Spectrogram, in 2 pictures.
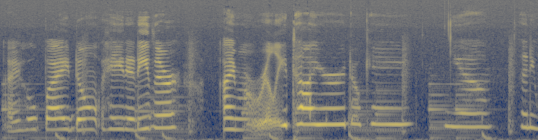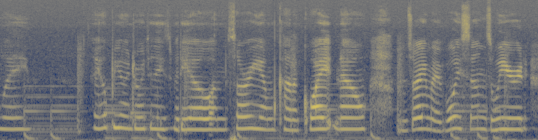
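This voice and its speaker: A tired young woman with a high, slightly raspy voice records a casual voiceover for a speedpaint on her art channel, speaking flatly and unhurriedly. She rambles, apologizes and puts herself down, while loud background music plays under her voice.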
